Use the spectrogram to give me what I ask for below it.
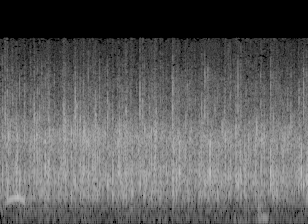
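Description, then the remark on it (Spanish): An audience applauds for soldiers, a dense, sustained wash of many hands clapping at once, fairly loud and continuous throughout with no talking over it. “Un aplauso para nuestros soldados, por favor, familia.”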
